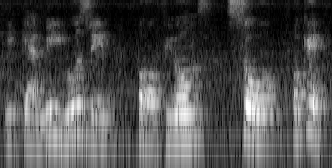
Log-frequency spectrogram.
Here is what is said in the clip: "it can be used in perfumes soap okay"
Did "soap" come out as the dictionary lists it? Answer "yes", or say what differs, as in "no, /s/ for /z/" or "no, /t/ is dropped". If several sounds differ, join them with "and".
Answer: no, /p/ is dropped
